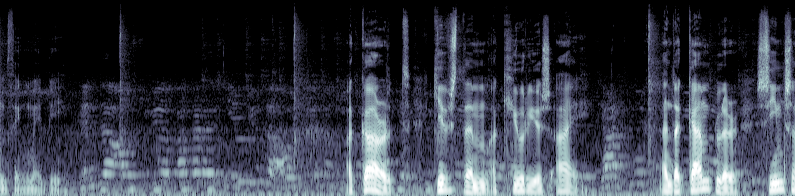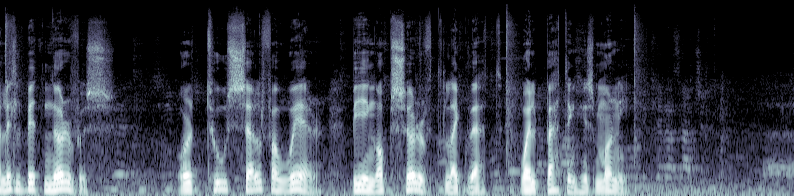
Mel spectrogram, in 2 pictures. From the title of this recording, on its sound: Field Recording Nr. 2 - Casino (On Board the Grimaldi Lines, Barcelona/Civitavecchia).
